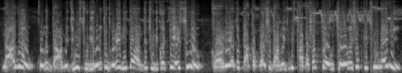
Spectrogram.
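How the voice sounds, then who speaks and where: Casting: man playing excitable cartoon village gossip, very high voice, swooping and indignant. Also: fast, a little hiss or hum, poor audio. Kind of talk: comedy cartoon voice acting.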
